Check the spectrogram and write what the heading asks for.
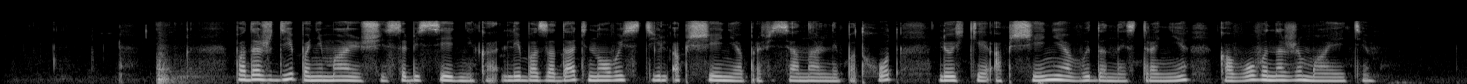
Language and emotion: Russian, neutral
